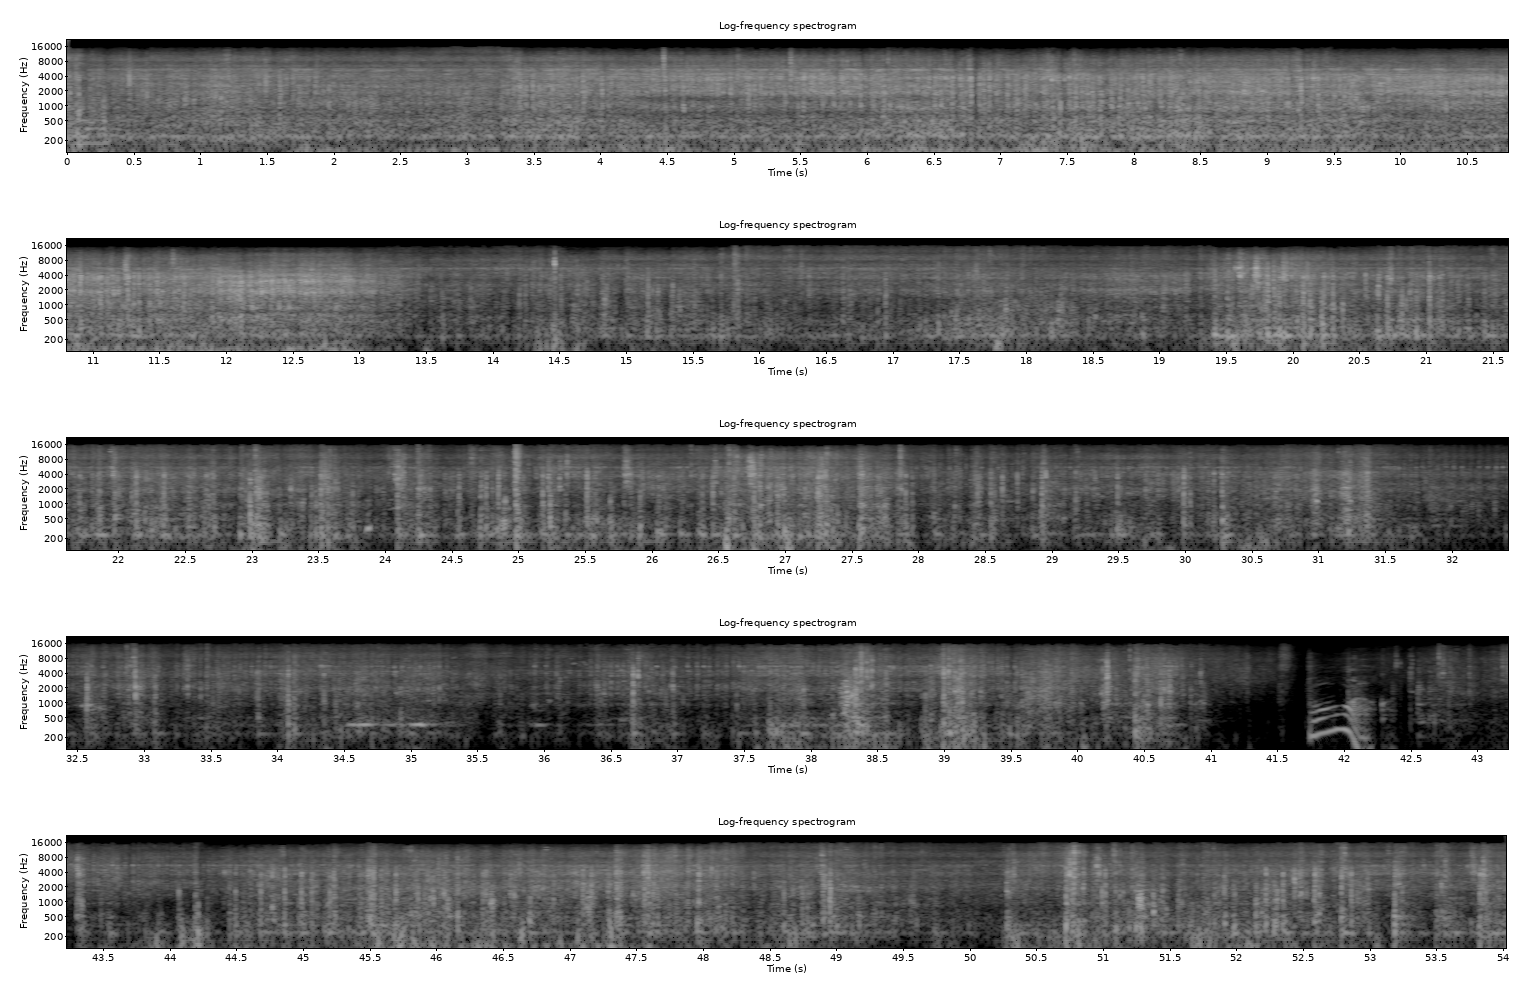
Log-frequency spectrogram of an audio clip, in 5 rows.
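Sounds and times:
wind rumbling on microphone: 0.0s - 28.6s, 42.8s - 54.0s
bike knocks and rattles: 0.0s - 41.1s, 42.8s - 54.0s.

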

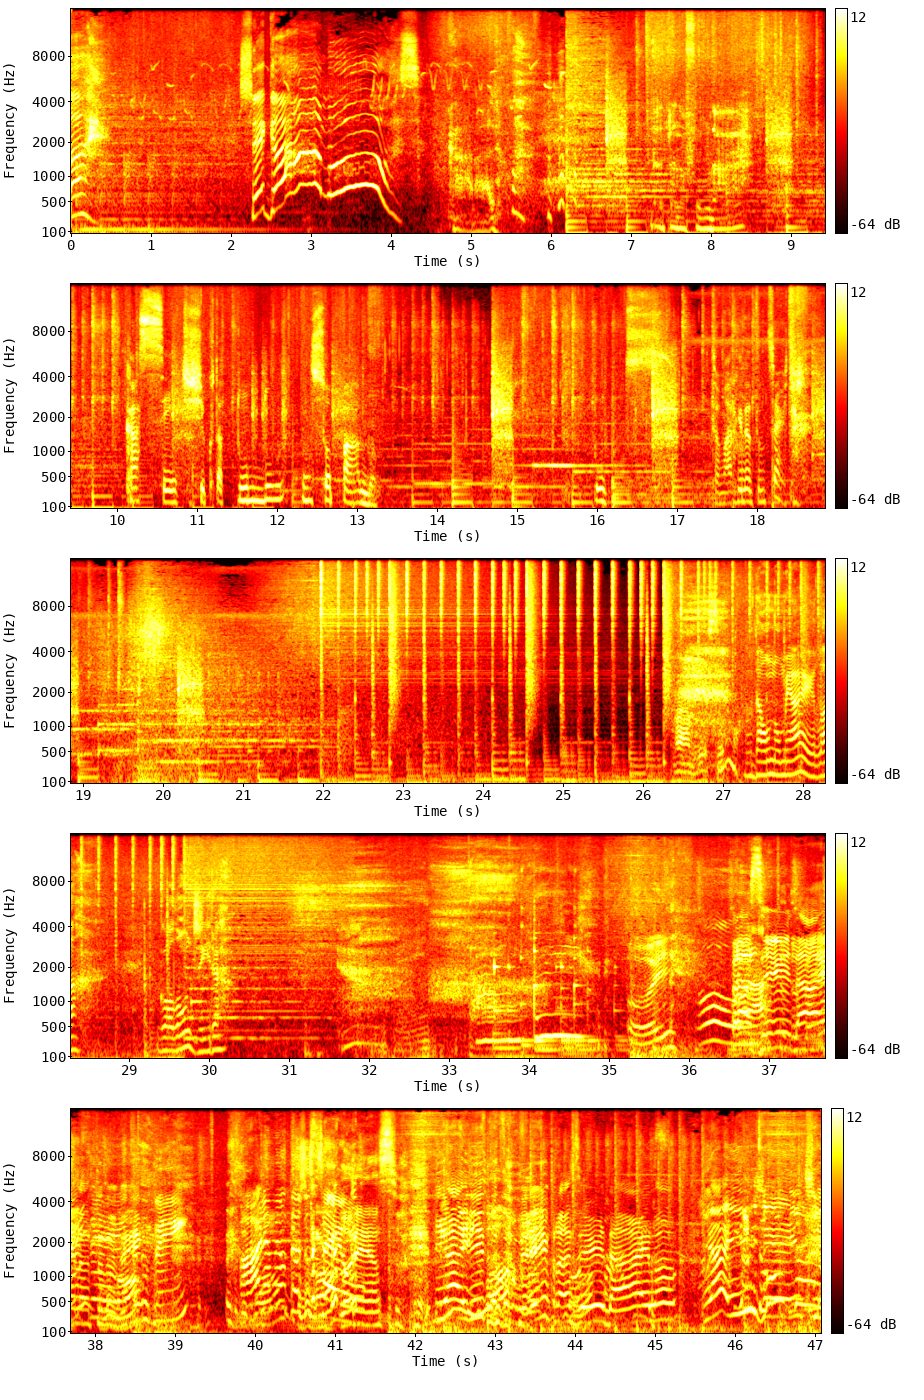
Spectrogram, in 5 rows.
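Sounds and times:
music with pulsing bass: 33.6s - 37.0s, 40.5s - 47.0s.

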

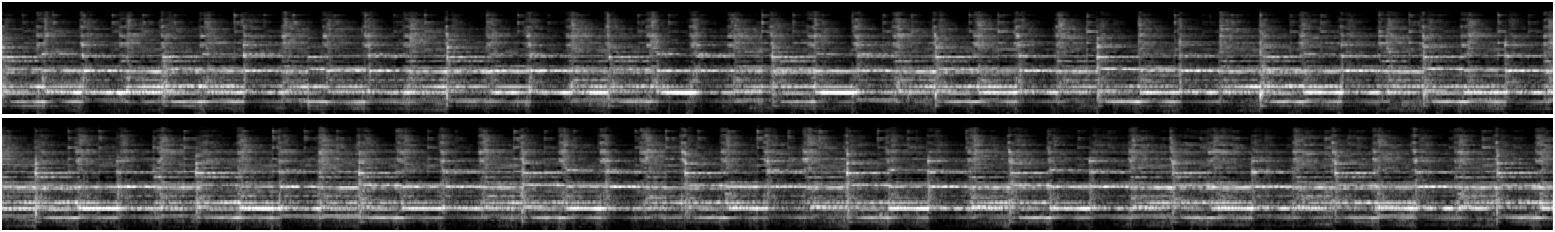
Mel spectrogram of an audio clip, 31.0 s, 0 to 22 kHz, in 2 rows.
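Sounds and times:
temple bell ringing: 0.0s - 31.0s.

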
